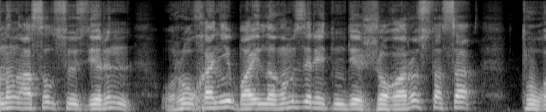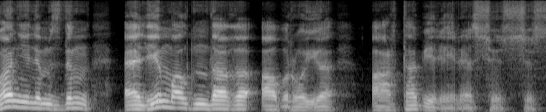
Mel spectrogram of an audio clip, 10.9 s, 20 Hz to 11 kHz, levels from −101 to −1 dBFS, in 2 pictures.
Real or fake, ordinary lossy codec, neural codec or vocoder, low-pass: fake; none; vocoder, 22.05 kHz, 80 mel bands, WaveNeXt; none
